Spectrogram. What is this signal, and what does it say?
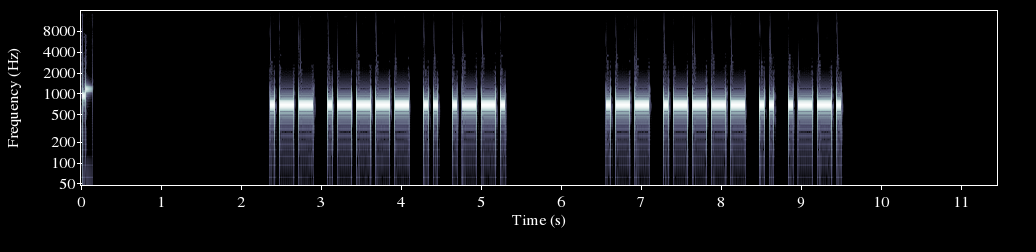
Morse code, heard as a keyed tone, about 20 wpm, 700 Hz. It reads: W1IP W1IP
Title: USA Call Signs - 4 Characters - Repeated 2x - 20wpm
